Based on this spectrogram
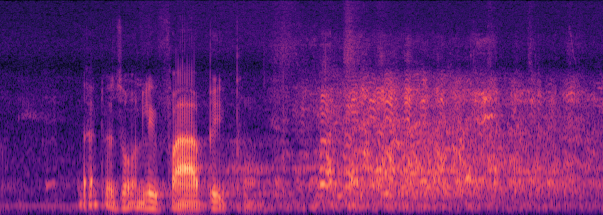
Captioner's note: laughter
